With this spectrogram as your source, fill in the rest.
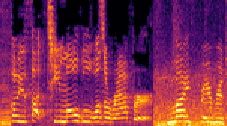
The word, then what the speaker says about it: T-Mobile: either at t or t mobile so remember it's in american it's t-mobile because americans don't say mobile they say mobile so the company's name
